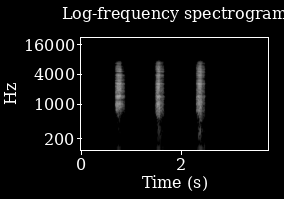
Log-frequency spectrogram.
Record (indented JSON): {
  "exhalation_length": "3.8 s",
  "exhalation_amplitude": 8068,
  "exhalation_signal_mean_std_ratio": 0.23,
  "survey_phase": "alpha (2021-03-01 to 2021-08-12)",
  "age": "45-64",
  "gender": "Female",
  "wearing_mask": "No",
  "symptom_none": true,
  "smoker_status": "Ex-smoker",
  "respiratory_condition_asthma": false,
  "respiratory_condition_other": false,
  "recruitment_source": "REACT",
  "submission_delay": "3 days",
  "covid_test_result": "Negative",
  "covid_test_method": "RT-qPCR"
}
